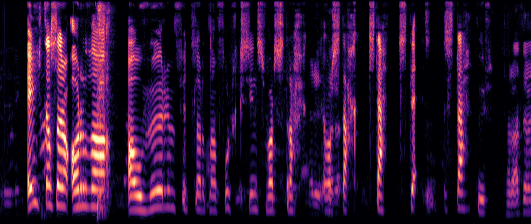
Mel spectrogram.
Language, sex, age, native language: Icelandic, male, 14, Icelandic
